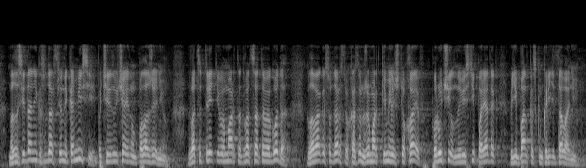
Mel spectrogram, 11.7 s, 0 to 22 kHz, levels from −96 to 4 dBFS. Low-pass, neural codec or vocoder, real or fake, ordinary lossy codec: 7.2 kHz; none; real; none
